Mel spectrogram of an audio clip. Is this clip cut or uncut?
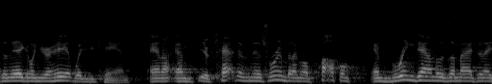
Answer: cut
